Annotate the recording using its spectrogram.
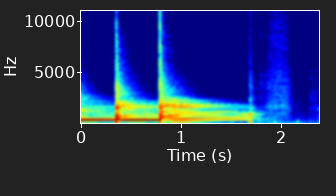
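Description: Frame drum played in a simple, sparse pattern of bass tones and high tones, a few strokes about half a second apart. The open bass tone rings on with a clear pitch between strokes and fades out.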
